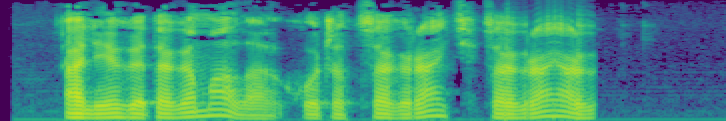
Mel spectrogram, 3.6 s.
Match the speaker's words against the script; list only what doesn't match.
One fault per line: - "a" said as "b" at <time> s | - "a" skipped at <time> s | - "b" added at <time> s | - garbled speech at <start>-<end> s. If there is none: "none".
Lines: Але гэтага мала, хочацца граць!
- garbled speech at 2.4-3.0 s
